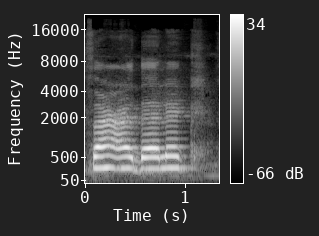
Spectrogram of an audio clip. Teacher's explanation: അവസാനത്തിൽ കാഫിന് സുക്കൂന് കൊടുക്കുമ്പോൾ കൽക്കലയുടെ ലെറ്ററില്ലാത്തത് കൊണ്ട് ഹാഫ് സുക്കൂന് കൊടുക്കാൻ ശ്രദ്ധിക്കുക. കുറച്ച് എയർ പാസ് ചെയ്യണ സൗണ്ടിൽ വേണം നിർത്തി കൊടുക്കാൻ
